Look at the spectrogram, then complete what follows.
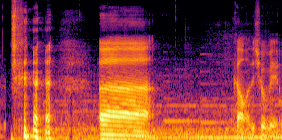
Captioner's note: laughs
